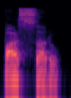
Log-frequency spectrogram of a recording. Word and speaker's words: pássaro: Ahora bien, cuando va en sílaba intermedia, se pronuncia como una R suave, ¿sí? Por ejemplo, la palabra pássaro, ¿sí? Pássaro. Y si se fijan, suena suave, ¿sí?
